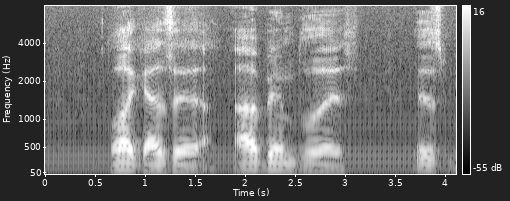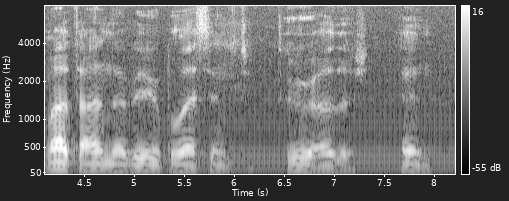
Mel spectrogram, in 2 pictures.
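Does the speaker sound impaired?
Yes: cerebral palsy; lifelong.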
